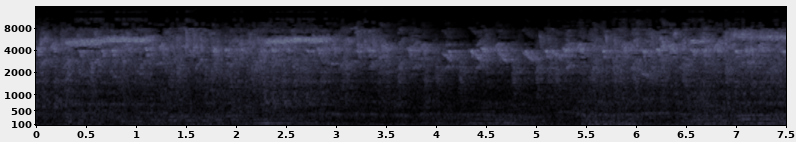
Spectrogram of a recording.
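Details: Baya weaver (Bengali Babui) at its nest in a coconut tree: a steady mass of high, buzzy chatter with thin whistled strands and quick repeated chips layered over one another.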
